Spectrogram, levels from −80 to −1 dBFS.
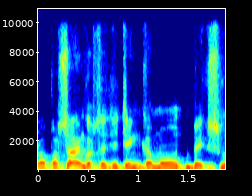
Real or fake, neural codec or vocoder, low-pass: real; none; 9.9 kHz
